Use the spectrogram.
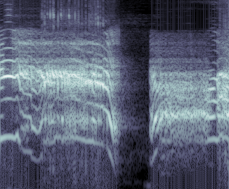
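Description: A shrill, metallic screeching monster roar from the Godzilla film monster Gigan, two loud sustained cries separated by a short gap, close and alone with no talk.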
